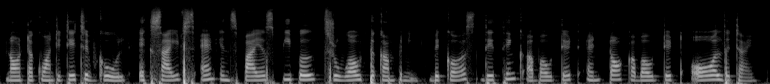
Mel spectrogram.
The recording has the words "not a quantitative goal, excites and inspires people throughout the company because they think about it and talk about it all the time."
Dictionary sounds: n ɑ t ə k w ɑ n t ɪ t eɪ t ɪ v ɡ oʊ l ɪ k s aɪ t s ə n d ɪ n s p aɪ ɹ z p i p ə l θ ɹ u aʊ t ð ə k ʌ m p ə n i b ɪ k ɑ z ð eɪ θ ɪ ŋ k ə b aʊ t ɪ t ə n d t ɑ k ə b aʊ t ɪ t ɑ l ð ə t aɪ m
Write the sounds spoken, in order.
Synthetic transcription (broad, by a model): n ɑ t ə k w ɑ n t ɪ t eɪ t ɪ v ɡ oʊ l ɪ k s aɪ t s ə n d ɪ n s p aɪ ɹ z p i p ə l t ɹ u aʊ t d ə k ʌ m p ə n i b ɪ k ɑ z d eɪ t ɪ ŋ k ə b aʊ t ɪ t ə n d t ɑ k ə b aʊ t ɪ t ɑ l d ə t aɪ m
